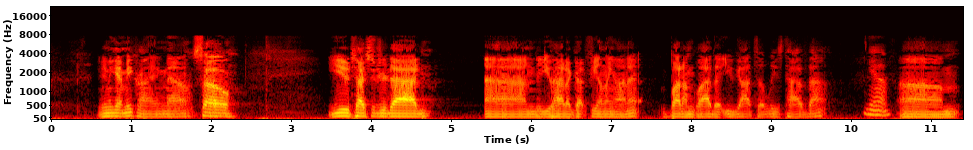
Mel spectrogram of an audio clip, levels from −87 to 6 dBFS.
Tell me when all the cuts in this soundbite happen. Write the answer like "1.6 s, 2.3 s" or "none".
none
